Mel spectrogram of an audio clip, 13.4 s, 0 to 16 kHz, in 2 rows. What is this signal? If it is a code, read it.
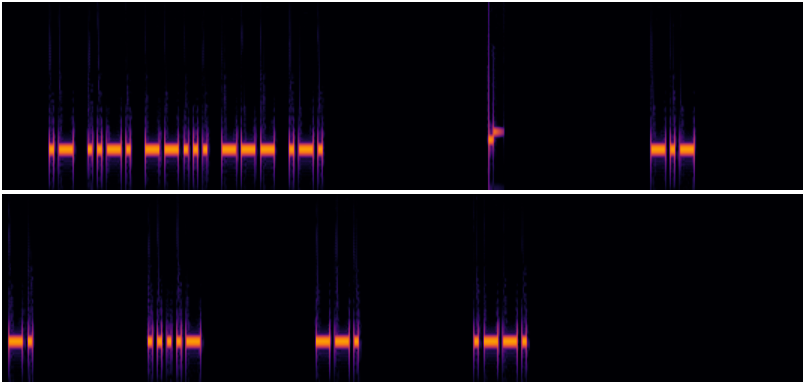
Morse code, heard as a keyed tone, about 30 wpm, spaced as for 13 wpm, 700 Hz. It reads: AF7OR KN4GP
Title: USA Call Signs - 5 Characters - 8x Character Spacing - 30wpm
